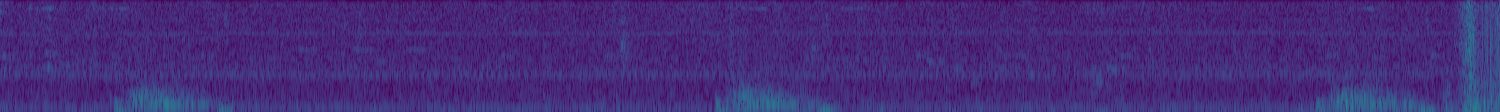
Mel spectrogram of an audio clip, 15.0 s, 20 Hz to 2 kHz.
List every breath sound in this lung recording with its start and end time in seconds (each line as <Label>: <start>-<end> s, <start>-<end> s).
Inhalation: 0.99-2.49 s, 7.04-8.54 s, 13.09-14.59 s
